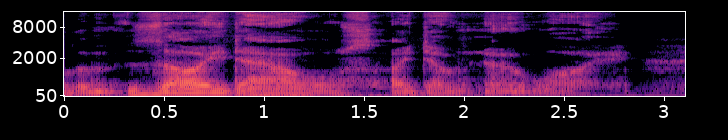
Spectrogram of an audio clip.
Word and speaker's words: Seydel: I think a lot of people call them Seydels. I don't know why. Because it's spelled with an S. Seydel. Anyway, Seydel. I say Seydel probably because a lot of people do.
